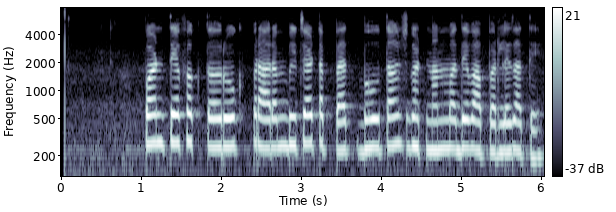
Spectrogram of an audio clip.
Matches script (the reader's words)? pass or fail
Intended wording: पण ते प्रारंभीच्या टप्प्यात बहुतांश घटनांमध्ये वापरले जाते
fail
